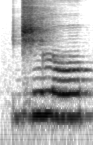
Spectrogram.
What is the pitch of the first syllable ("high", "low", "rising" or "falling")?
high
